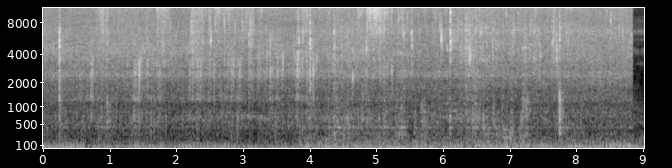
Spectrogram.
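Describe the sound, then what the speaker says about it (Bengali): Potatoes fry in hot oil with a steady, dense sizzle and crackle, joined by occasional scraping and clinking as they are stirred, with no one talking. "লাল লাল হয়ে গেছে আলুটা, মানে আলুটা ভাজা হয়ে গেছে"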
